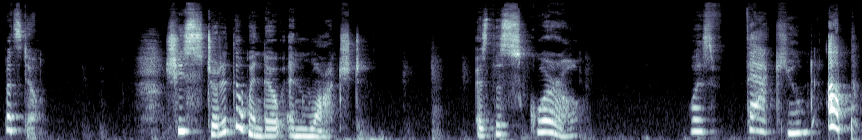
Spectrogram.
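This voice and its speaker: Female children's storyteller, slightly high, very animated pitch, dramatic stretched words and hushed asides. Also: slow, long pauses. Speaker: children's read-aloud storyteller. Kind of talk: expressive storybook narration with chatty asides to children.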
